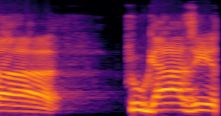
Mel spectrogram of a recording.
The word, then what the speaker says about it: Fugazi: Oh, it's Fugazi is how you say it.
